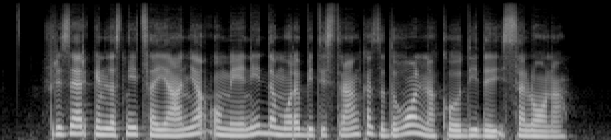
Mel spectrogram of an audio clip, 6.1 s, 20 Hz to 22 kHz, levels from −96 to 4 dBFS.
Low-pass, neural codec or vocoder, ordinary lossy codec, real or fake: 19.8 kHz; autoencoder, 48 kHz, 128 numbers a frame, DAC-VAE, trained on Japanese speech; none; fake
